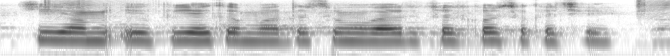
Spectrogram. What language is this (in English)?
Maithili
